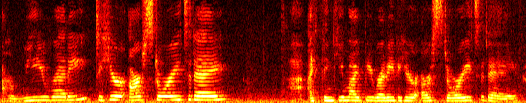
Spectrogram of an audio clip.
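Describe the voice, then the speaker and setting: A woman children's librarian reading a picture book aloud in an exaggerated, animated way and talking directly to young listeners. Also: fairly high pitch, moderate pace. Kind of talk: children's read-aloud storytime. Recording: noisy livestream recording.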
